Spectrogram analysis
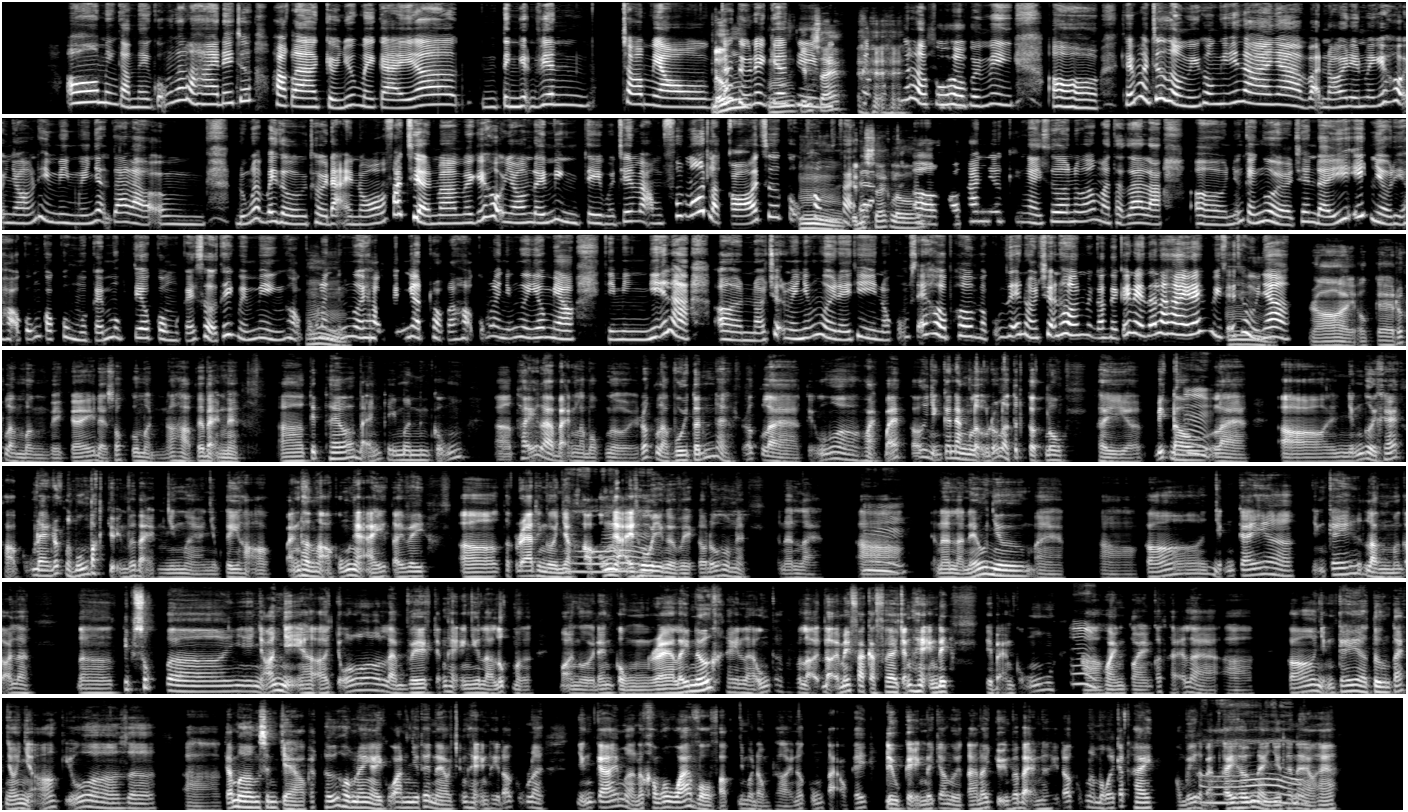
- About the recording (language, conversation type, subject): Vietnamese, advice, Làm sao để kết bạn ở nơi mới?
- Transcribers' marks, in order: unintelligible speech; laugh; horn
